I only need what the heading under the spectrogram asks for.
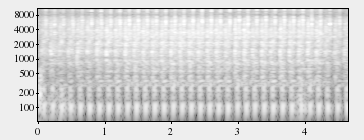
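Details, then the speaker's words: Honda TMX single-cylinder motorcycle, fairly recently rebuilt, near idle: steady thump with a light, regular tick on every beat, blamed on too much clearance. Piston slap. "Ayan kabuhayang niyan bagong buhay pa lang ah pero ano na yung tunog niyan lagitik na So ibig sabihin ang laki ng bb clearance niyan"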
